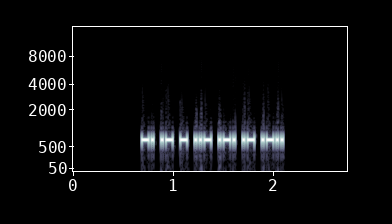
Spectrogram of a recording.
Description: Morse code, heard as a keyed tone, about 53 wpm, 700 Hz. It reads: NATURAL
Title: Sentences from Top 700 Words - New Word Drill - 50wpm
